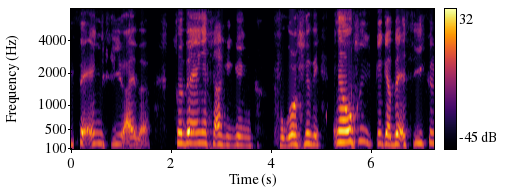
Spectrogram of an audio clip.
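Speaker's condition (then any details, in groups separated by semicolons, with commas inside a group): Cerebral palsy; speech impairment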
